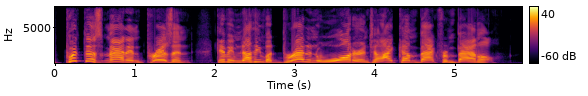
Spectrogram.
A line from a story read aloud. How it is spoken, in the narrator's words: Ahab yelled at his guards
